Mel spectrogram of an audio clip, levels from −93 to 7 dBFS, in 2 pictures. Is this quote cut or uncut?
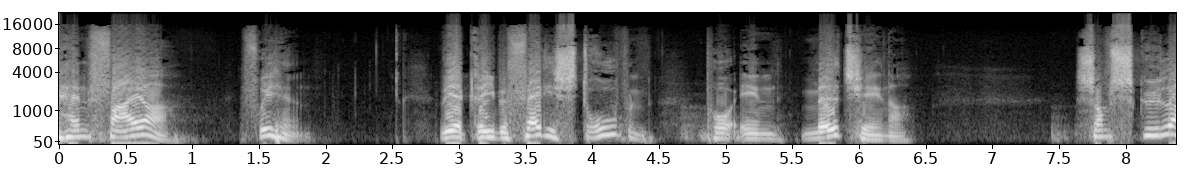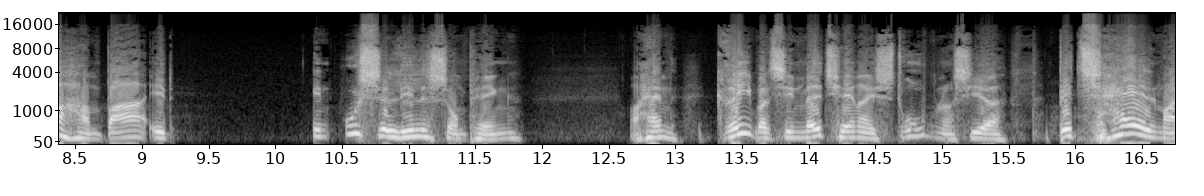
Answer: cut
